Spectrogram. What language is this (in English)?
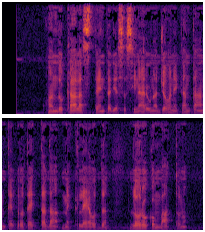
Italian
